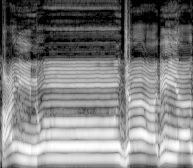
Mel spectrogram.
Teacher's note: عین میں پیارے بچوں یا لین ہے، نرمی سے ادا کریں گے، اس کو بہت زیادہ کھینچیں گے نہیں، حرف مدہ کی طرح اس کو کھینچنا نہیں ہوتا، نرمی سے ادا کریں گے۔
